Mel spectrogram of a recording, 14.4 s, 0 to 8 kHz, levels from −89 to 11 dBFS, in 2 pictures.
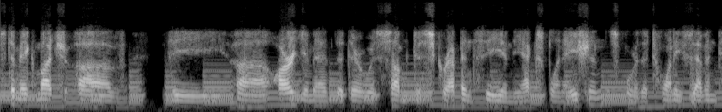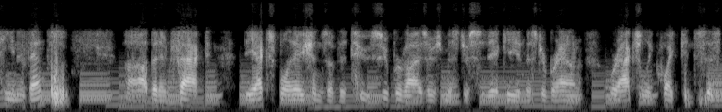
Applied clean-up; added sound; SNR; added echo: none; Piano; 14 dB; none.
